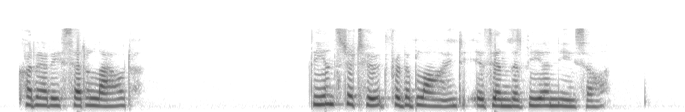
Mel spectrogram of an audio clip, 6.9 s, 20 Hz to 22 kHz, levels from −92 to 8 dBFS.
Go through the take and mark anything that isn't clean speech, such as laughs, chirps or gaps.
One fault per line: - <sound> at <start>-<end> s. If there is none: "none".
none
